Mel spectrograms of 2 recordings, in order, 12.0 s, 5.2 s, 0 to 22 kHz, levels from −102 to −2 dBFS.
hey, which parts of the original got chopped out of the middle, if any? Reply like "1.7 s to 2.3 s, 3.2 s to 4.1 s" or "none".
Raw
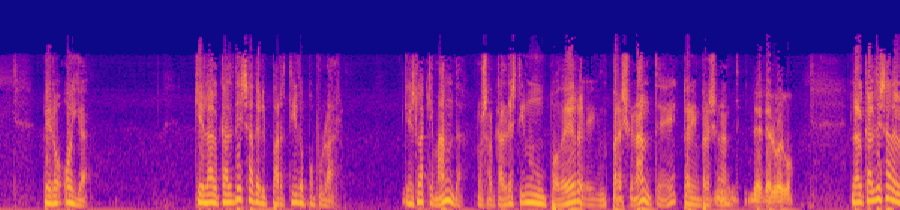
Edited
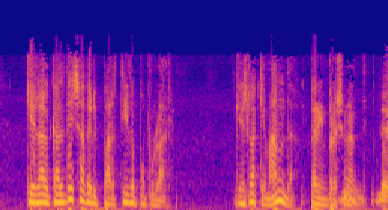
6.3 s to 9.0 s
